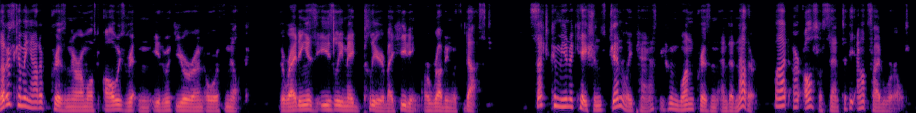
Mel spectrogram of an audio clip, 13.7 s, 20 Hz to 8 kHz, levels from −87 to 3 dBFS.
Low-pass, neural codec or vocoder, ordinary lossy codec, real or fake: 7.2 kHz; none; Opus, 24 kbps; real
